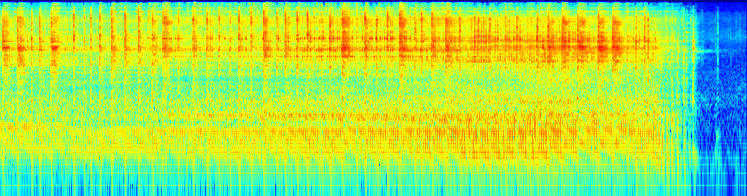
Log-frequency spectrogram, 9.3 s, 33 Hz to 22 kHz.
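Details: Stihl MS290 two-stroke chainsaw after fuel line replacement for gas leak: revving and running strong, crisp steady buzz for eight seconds before cutting off; runs normally, no leaks.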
